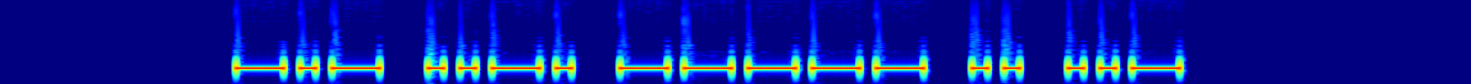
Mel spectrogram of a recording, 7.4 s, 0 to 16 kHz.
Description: Morse code, heard as a keyed tone, about 15 wpm, 700 Hz. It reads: KF0IU
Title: USA Call Signs - 5 Characters - 3x Character Spacing - 15wpm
